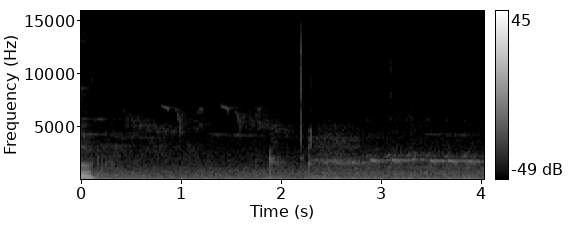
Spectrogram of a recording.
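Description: Quiet woodland ambience: a low steady rumble with faint, high bird chirps in the first second and a half. A single sharp click comes about two seconds in, followed by a faint steady high tone.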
